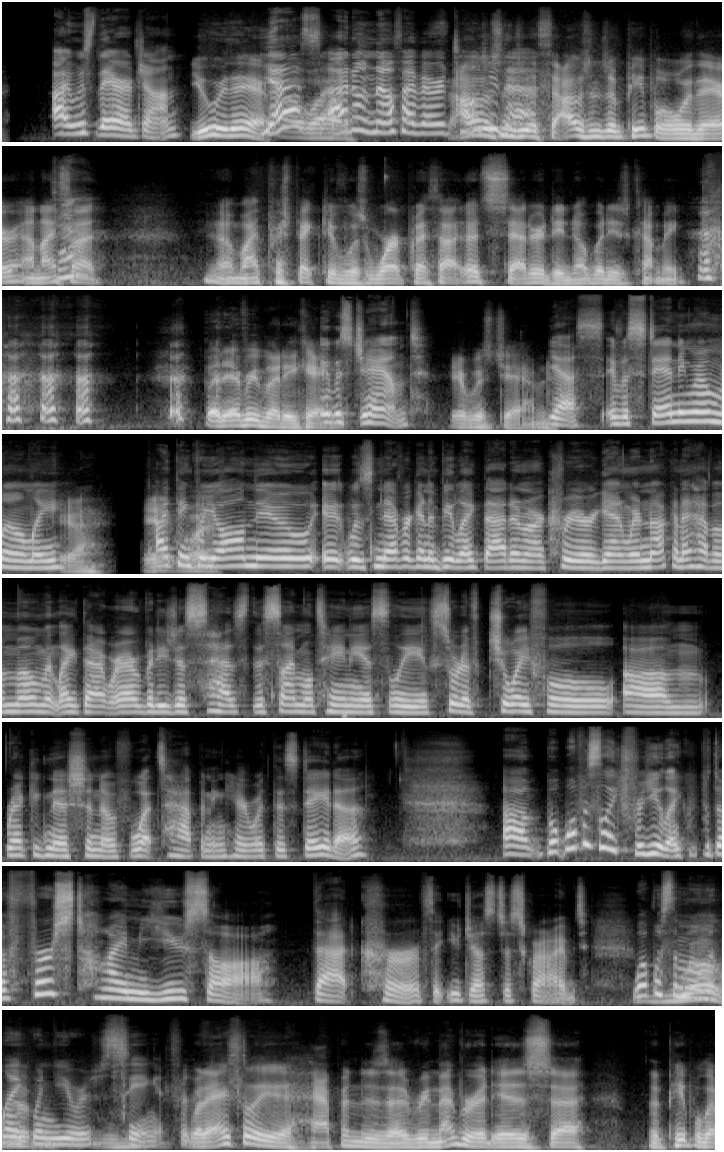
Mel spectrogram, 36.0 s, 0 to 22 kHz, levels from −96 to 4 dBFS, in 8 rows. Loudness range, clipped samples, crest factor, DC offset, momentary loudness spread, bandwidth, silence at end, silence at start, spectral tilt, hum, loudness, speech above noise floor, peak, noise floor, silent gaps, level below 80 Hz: 4 LU; under 0.1%; 12 dB; under 0.1%; 9 LU; 18 kHz; 0 s; 0.3 s; -5 dB/octave; none; -19 LUFS; 33 dB; -6 dBFS; -51 dBFS; 14.22-14.36 s; -58 dBFS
